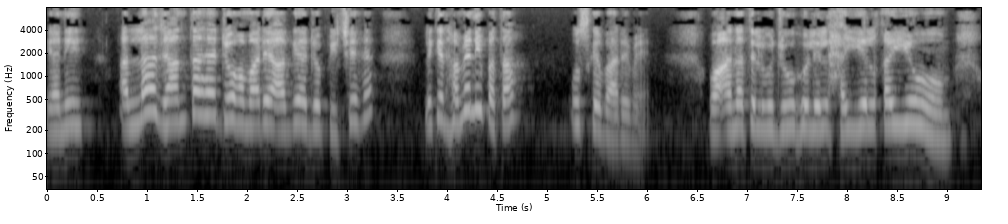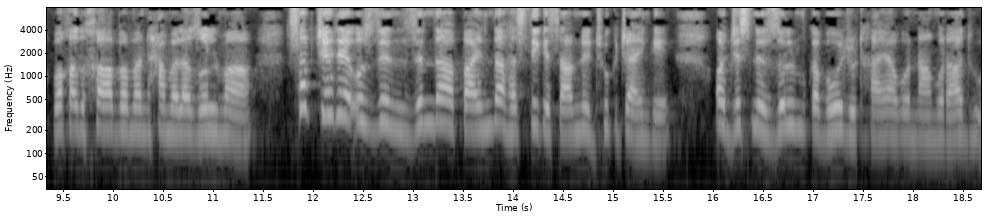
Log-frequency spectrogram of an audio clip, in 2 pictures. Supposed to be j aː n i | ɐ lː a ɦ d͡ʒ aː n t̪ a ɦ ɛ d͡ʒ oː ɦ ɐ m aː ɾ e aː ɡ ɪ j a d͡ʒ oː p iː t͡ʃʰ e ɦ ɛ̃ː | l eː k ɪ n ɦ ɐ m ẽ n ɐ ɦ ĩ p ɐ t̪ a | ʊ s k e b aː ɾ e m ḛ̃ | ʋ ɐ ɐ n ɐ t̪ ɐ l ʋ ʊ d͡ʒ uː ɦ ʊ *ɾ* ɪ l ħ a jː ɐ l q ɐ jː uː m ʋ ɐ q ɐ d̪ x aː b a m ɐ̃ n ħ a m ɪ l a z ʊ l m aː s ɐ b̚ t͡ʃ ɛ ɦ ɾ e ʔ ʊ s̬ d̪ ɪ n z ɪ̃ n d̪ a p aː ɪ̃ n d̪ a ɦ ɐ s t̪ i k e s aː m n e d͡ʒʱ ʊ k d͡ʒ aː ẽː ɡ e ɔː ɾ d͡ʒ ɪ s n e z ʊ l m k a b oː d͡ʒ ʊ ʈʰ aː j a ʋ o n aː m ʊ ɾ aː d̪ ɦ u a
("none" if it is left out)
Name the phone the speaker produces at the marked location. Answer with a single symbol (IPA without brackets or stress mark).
l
